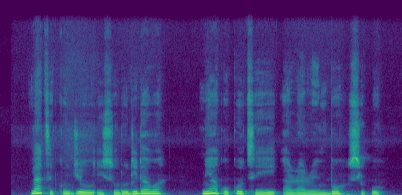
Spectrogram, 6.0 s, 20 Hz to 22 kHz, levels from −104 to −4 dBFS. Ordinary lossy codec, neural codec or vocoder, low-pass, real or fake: none; none; 19.8 kHz; real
